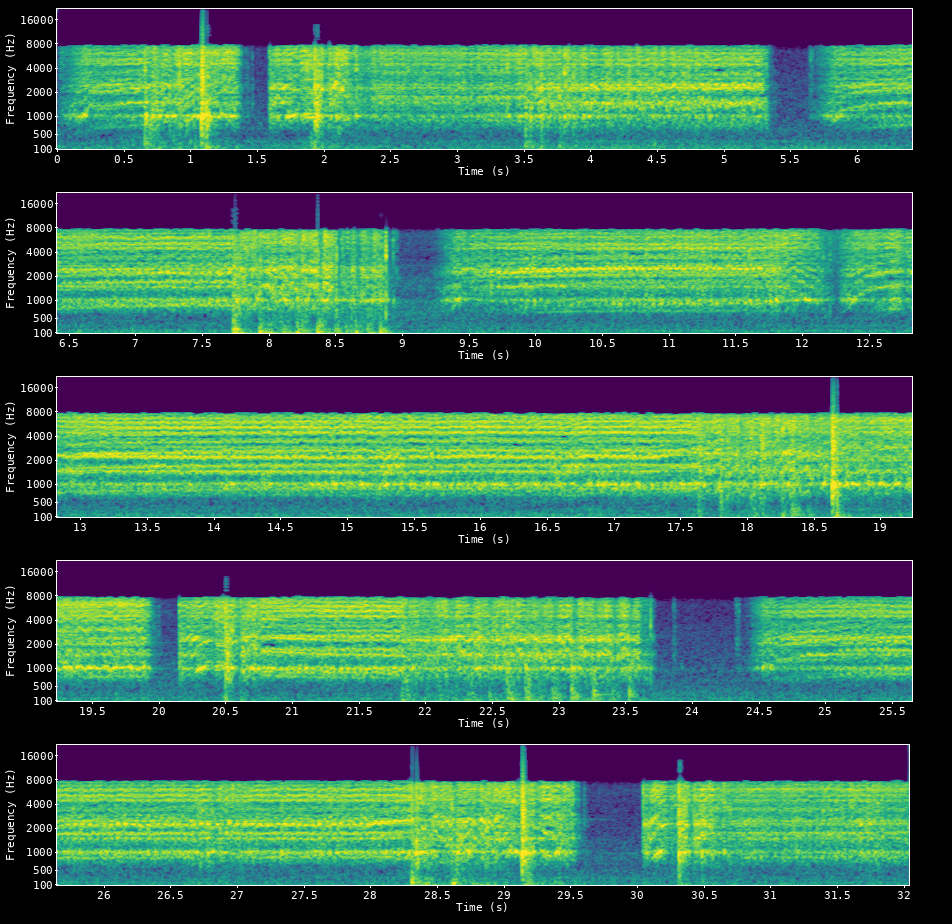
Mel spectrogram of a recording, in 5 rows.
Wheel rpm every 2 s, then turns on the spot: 170, 230, 140, 180, 120, 180, 170, 210, 210, 200, 200, 150, 140, 210, 170, 210.
none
